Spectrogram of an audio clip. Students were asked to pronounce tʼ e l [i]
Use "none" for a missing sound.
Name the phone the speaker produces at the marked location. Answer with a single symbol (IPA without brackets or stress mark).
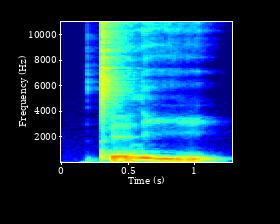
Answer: i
